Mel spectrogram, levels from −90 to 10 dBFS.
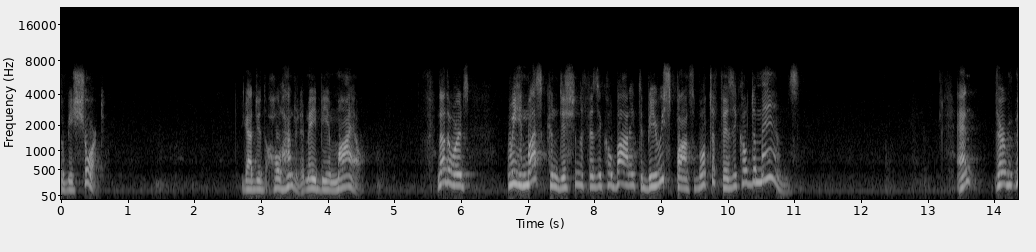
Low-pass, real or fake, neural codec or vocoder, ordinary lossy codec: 7.2 kHz; real; none; Opus, 16 kbps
